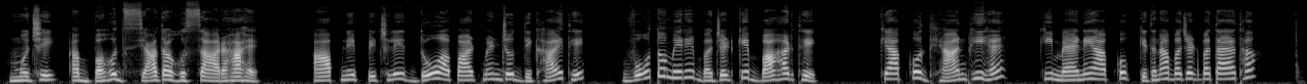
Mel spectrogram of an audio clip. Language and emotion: Hindi, angry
